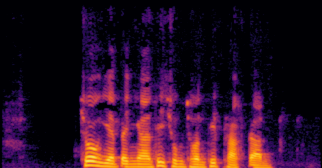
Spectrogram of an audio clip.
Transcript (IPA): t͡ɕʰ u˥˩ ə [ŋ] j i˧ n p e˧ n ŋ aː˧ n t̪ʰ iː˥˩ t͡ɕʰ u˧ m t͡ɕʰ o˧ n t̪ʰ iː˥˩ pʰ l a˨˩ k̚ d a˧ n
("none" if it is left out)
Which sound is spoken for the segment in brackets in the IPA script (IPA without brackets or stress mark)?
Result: ŋ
